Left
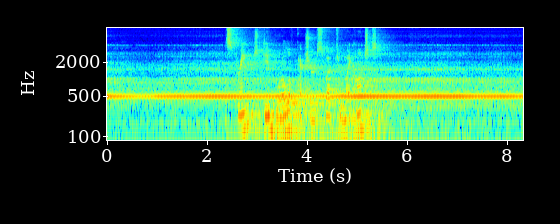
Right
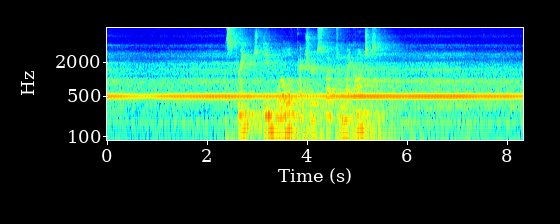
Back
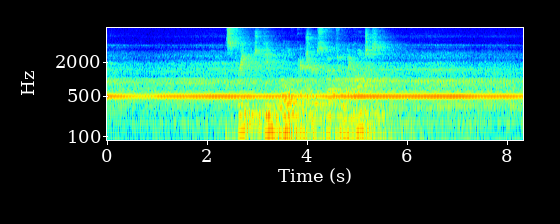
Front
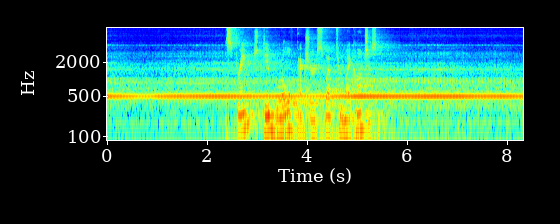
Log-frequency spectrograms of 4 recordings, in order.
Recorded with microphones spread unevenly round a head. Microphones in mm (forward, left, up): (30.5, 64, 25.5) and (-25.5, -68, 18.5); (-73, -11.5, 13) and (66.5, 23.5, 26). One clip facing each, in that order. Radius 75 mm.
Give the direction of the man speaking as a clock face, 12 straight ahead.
12 o'clock.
